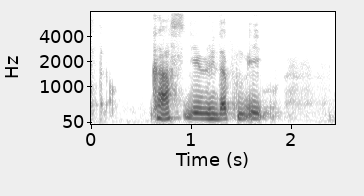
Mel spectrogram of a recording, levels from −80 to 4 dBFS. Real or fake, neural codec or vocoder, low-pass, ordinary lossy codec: fake; codec, 16 kHz, 2 kbps, FunCodec, trained on Chinese and English, 25 frames a second; none; none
